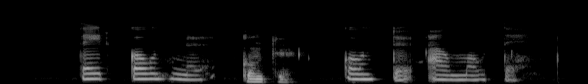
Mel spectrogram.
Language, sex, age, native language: Icelandic, female, 7, Icelandic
